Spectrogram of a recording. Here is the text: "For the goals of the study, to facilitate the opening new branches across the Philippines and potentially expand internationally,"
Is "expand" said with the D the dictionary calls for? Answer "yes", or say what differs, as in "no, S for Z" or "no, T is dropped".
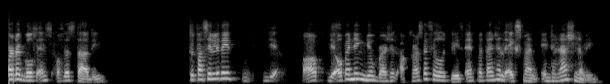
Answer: no, D is dropped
